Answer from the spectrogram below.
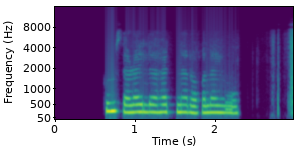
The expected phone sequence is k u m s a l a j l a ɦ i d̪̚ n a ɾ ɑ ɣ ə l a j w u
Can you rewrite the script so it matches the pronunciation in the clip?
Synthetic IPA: k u m s a ɽ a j l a ɦ a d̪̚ n a ɾ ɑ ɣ ə l a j w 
